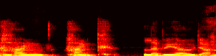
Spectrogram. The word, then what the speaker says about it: Lebioda: We mentioned Hank Lebioda. – Yes. – Have I pronounced that correctly? – Yeah, you have, yeah.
